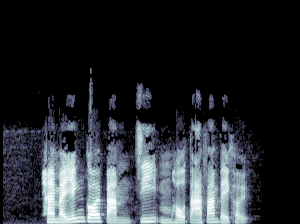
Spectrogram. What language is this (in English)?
Cantonese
